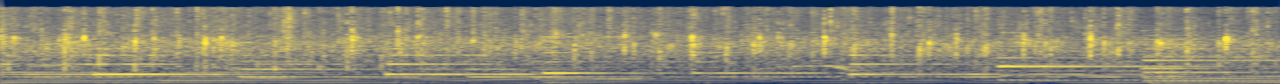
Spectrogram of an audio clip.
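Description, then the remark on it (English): A crowd standing on its feet claps steadily for the resurrection, the many hand claps blending into a continuous patter over loud, sustained keyboard chords that shift every second or so, with no clear talking. “Can you stand to your feet and clap your hands for the resurrection.”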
